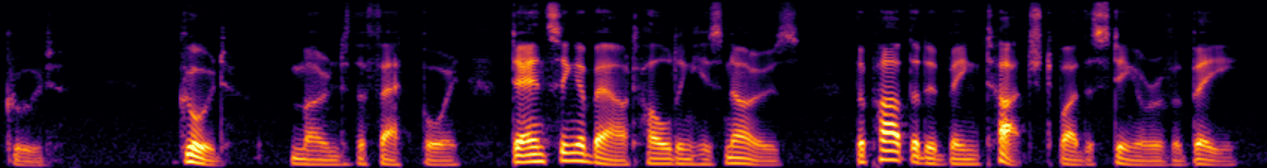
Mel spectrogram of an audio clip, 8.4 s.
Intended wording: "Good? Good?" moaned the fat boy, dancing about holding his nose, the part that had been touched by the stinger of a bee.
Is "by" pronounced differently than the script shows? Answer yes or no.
no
